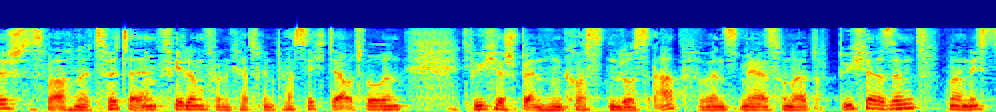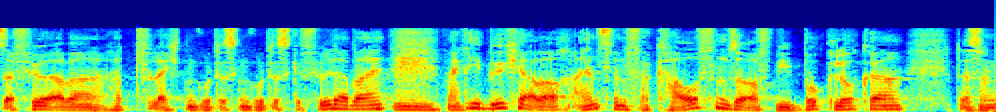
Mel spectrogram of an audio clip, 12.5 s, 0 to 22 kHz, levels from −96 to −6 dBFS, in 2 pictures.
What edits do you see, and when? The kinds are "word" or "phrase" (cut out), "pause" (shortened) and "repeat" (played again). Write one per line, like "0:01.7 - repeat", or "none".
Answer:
0:02.9 - phrase
0:05.9 - word
0:07.7 - repeat
0:09.1 - word
0:11.1 - word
